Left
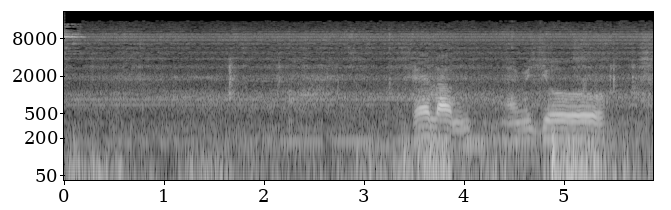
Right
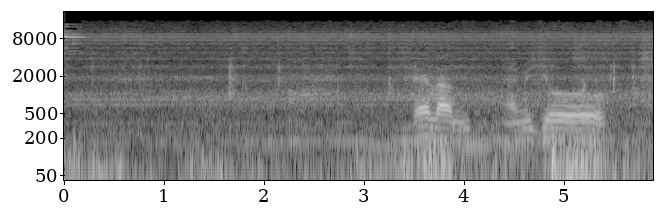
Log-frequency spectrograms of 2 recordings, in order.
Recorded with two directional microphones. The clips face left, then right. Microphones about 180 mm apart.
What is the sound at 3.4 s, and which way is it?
Speech, 20° left (ahead or behind).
